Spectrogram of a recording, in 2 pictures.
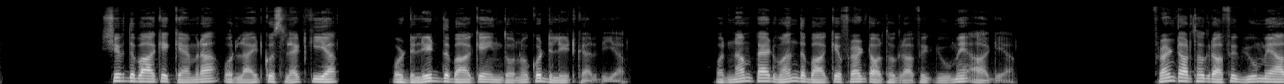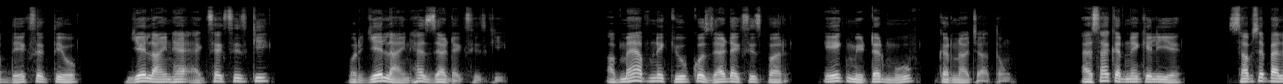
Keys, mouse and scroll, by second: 2.0 shift+click, 2.9 shift+click, 8.5 1.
